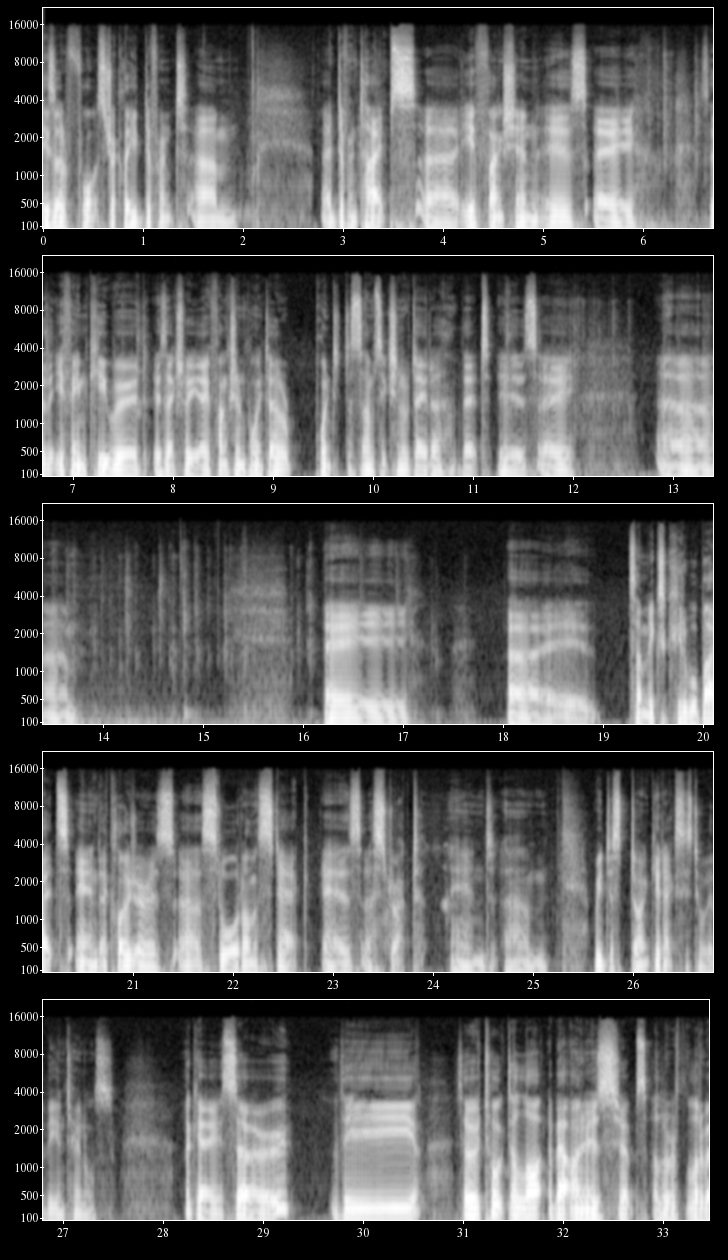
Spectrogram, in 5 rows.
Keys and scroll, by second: 5.4-7.6 typing, 6.7 Right, 6.8 Right, 7.3 End, 12.1-15.7 typing, 14.2 Left, 15.7 Right, 16.0 ctrl+s, 16.9 ctrl+Right.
